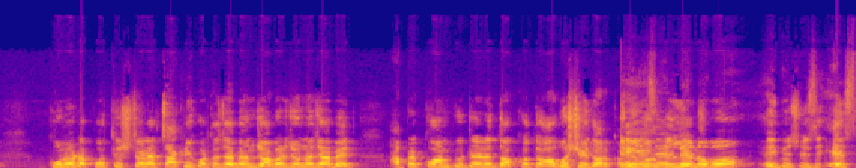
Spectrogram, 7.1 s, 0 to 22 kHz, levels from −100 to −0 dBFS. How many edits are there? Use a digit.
1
